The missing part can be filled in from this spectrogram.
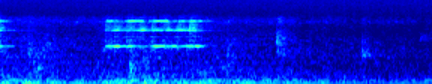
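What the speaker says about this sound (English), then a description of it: "Timer's gone off." A kitchen timer goes off faintly in the background with a brief electronic beeping tone, set while spatchcock chicken cooks, under a low room hum.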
